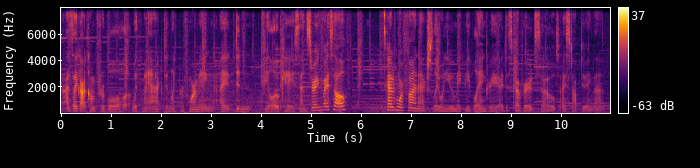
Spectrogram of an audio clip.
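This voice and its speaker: A woman with an American accent speaks at a moderate pace, with music in the background. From New Jersey. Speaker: stand-up comedian. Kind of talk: interview answer.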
